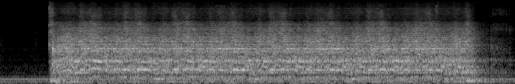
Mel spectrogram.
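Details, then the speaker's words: 1964 Ford Galaxie, first start attempt after 30+ years sitting, exhaust cut off: harsh, even churning crank about four seconds, never runs; owner suspects ignition timing 180° out, unconfirmed. "I'm willing to bet this is why this was barked 30 years ago I didn't even think the check to see if this was 180 out"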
